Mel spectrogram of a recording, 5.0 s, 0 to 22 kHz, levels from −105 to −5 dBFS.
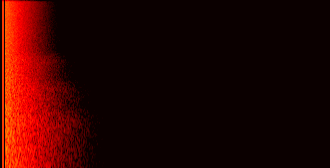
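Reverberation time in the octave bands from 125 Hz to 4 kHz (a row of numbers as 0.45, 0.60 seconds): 1.5, 1.6, 1.6, 1.6, 1.4, 1.2 seconds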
